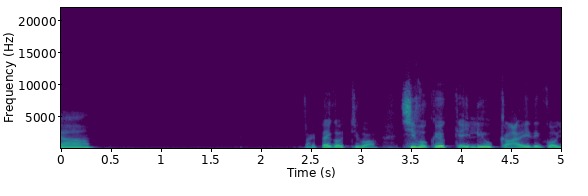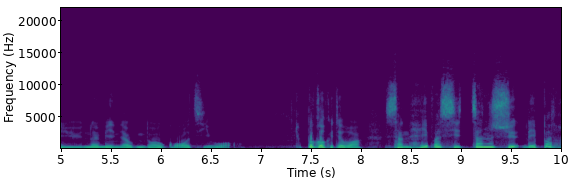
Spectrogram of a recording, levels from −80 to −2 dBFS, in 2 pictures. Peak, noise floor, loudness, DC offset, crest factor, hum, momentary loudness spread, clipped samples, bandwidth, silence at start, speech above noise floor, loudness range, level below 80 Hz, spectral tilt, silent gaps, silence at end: -18 dBFS; -77 dBFS; -34 LUFS; under 0.1%; 18 dB; none; 11 LU; under 0.1%; 11.5 kHz; 0 s; 44 dB; 4 LU; -68 dBFS; -6 dB/octave; none; 0 s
